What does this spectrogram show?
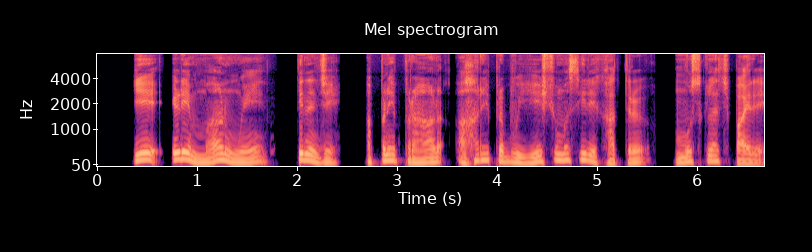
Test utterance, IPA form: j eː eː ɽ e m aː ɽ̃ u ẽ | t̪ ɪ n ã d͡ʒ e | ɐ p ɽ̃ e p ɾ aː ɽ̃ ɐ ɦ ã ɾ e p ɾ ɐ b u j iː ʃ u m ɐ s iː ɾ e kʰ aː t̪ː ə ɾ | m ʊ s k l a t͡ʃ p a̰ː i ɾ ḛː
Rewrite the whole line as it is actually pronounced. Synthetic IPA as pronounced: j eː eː ɽ e m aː ɽ̃ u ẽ | t̪ ɪ n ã d͡ʒ e | ɐ p ɽ̃ e p ɾ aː ɽ̃ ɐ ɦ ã ɾ e p ɾ ɐ b u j iː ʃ u m ɐ s iː ɾ e kʰ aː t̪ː ə ɾ | m ʊ s k l a t͡ʃ p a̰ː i ɾ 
